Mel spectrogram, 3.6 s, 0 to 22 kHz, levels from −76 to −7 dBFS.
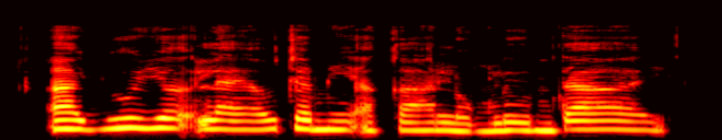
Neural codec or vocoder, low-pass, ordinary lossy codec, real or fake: none; none; none; real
